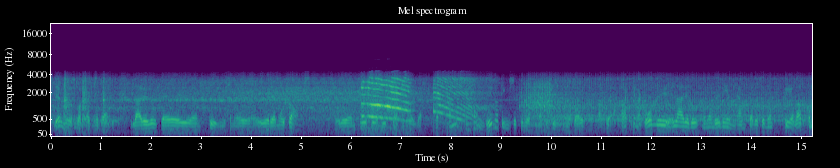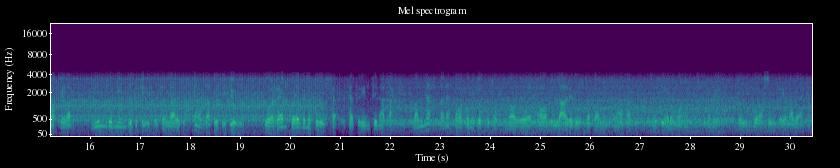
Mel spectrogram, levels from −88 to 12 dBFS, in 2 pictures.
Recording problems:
phone-call audio
traffic noise; very loud; throughout; 3 dB above the speech

